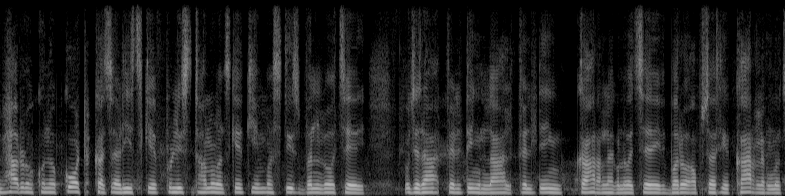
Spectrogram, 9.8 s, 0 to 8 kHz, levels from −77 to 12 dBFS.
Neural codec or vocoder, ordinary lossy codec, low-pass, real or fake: codec, 16 kHz, 0.8 kbps, ZipCodec; none; none; fake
